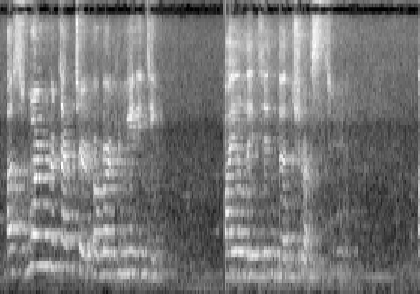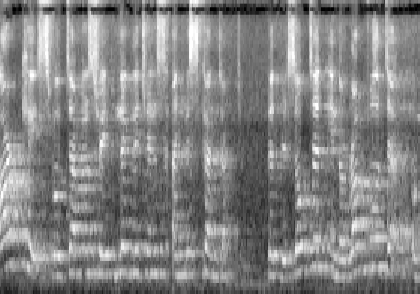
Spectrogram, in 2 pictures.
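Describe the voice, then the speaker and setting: A woman's voice: fairly high pitch, measured pace, close to an everyday voice. A woman with a Filipino accent playing an earnest plaintiff's lawyer, delivering scripted oratory in a courtroom drama. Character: earnest female plaintiff's attorney seeking justice. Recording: distant in echoey hall, noisy.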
